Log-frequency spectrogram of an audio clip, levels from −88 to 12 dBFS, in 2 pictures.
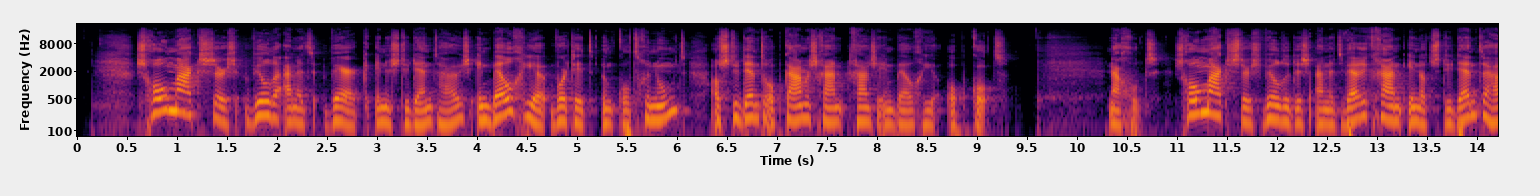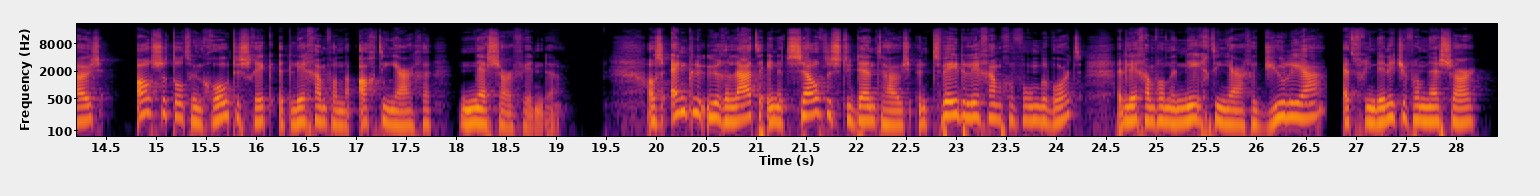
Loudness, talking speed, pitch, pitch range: -18 LUFS, 155 wpm, 165 Hz, 155-195 Hz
